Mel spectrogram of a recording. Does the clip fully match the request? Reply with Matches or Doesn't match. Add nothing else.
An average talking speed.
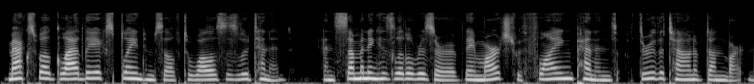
Matches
